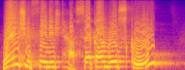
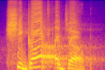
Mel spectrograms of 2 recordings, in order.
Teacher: So you have a non-final intonation in this sentence. When she finished her secondary school, rising tone. She got a job, falling tone.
